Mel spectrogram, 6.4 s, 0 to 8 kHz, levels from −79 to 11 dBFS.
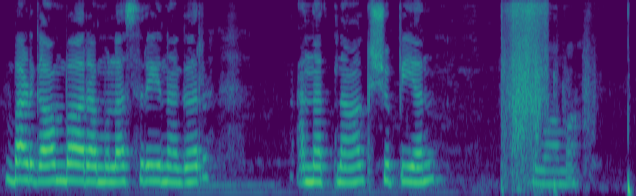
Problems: none marked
